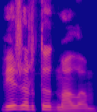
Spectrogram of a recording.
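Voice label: "вежӧр тӧдмалӧм", Komi, female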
